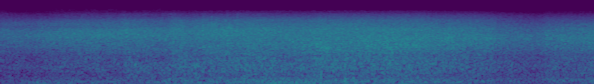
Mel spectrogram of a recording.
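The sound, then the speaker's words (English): Steady, roaring wash of surf on a shore below cliffs, a broad hiss that swells slightly in the middle and eases toward the end, continuous, with no voices. “As I walk to the waves, I'm thinking of the water and sand”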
